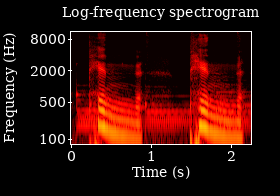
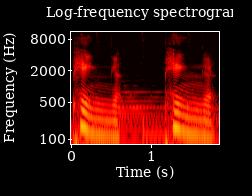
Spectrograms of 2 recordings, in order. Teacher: the middle of the tongue versus the back of the tongue pin is in the middle of the tongue and ping is in the back of the tongue · the N sound is closer to the front of the mouth. Pin, pin. My tongue is like almost between my teeth.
